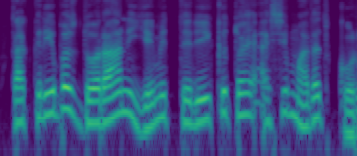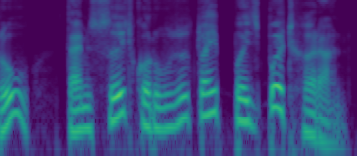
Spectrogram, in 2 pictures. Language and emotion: Kashmiri, surprised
